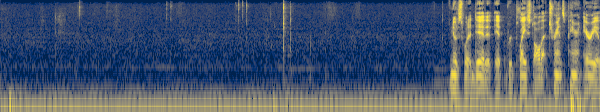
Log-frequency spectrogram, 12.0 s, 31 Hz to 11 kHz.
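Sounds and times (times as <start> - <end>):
low electrical hum: 0.0 - 12.0
computer mouse clicks: 3.3 - 3.6, 4.7 - 6.3.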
